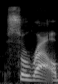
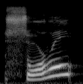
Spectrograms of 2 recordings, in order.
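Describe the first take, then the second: First: Sorel said suh-RELL, stress at the end; second-syllable stress. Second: Sorel said SORE-ul, stress up front; first-syllable stress. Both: Shown as a demonstration. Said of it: "I don't know how to pronounce it".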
